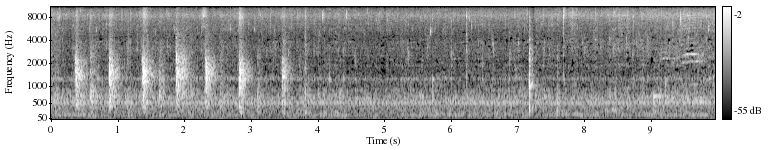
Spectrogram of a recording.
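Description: Onions and chicken frying in oil in a pot, sizzling steadily. Over the first three seconds a run of sharp crackles, about two a second, comes as whole spices are tipped in.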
